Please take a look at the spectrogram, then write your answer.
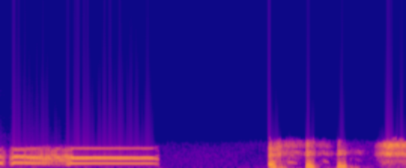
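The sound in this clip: A rooster crows in one long, loud, sustained call, followed by silence and then a few short clucking calls, from birds kept in a hotel room.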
